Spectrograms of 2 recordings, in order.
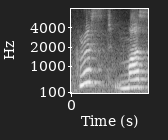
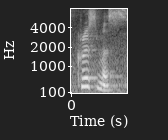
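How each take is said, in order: First: The word is said with a t sound. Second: The word is said with no t sound. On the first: The speaker calls it wrong. "ये क्रिस्टमस नहीं होगा" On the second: The speaker calls it right. "टी को silent"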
